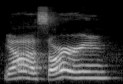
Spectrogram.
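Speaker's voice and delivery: slow, loud mock apology; sarcastic. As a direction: fake sorry, dripping with sarcasm. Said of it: "Hashtag sarcasm".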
